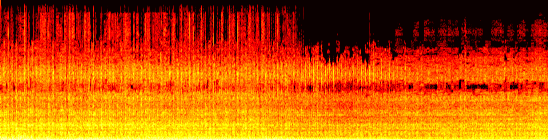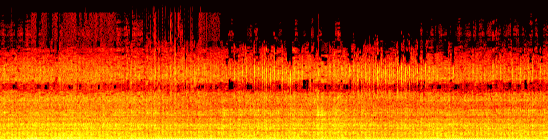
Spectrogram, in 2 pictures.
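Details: Stand fan (farrata type) running with a loud steady low drone and rough grinding edge throughout, no speed change: worn fan motor bearings.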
